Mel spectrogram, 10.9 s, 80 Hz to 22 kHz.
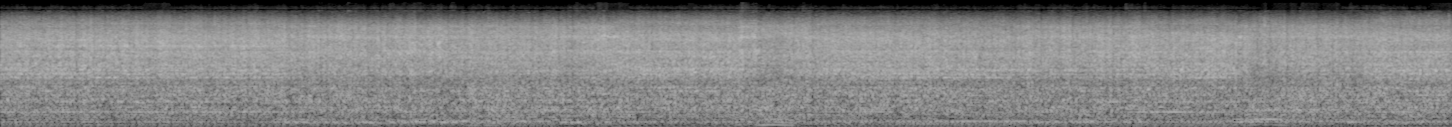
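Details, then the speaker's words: John Deere X304 four-wheel-steer riding mower running: harsh, raspy grinding over the engine from a worn transmission drive pulley; same grinding complaint two years earlier. "Did you see what it was that's making that noise? It's this here. It's this transmission pulley."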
